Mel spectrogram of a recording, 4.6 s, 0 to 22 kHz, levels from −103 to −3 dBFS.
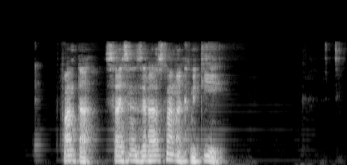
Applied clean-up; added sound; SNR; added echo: neural mask model DeepFilterNet 3.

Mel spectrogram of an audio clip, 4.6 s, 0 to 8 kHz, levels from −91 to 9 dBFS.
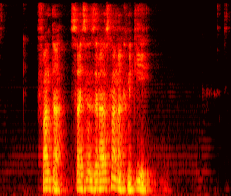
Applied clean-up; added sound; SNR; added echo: neural separator model SepFormer DNS4.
